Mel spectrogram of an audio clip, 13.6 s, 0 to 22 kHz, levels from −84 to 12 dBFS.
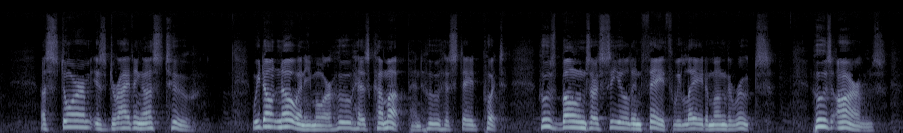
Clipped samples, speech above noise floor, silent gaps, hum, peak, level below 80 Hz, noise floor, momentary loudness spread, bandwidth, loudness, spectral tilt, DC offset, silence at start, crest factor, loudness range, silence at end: under 0.1%; 33 dB; none; none; -12 dBFS; -62 dBFS; -60 dBFS; 11 LU; 16 kHz; -28 LUFS; -7 dB/octave; under 0.1%; 0.6 s; 16 dB; 3 LU; 0.35 s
